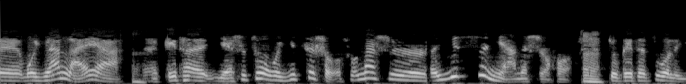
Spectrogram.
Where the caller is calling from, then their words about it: Hubei, China; 我是湖北的一个患者家属。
